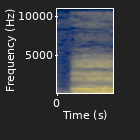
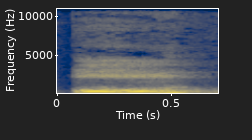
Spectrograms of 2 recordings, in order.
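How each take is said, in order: First: ए as a brief "eh"; ए clipped to "eh", the right sound for E; short e sound. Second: ए drawn out as "ay"; ए as a long "ay", the wrong sound for E. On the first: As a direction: say ए short, like the start of elephant. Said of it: "तो ई से क्या होता है". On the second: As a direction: say ए like the letter name A. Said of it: "नहीं होता इसका pronunciation.". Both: Shown as a demonstration.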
